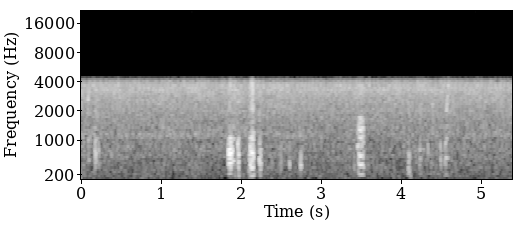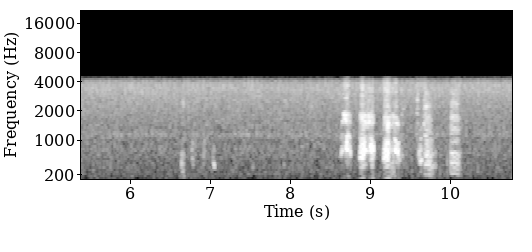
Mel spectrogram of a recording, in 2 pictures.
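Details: Geese on a farm in Lyndeboro, New Hampshire, giving short nasal honks, a few scattered calls early on, then a rapid cluster of several honks near the end, over a steady low hiss.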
